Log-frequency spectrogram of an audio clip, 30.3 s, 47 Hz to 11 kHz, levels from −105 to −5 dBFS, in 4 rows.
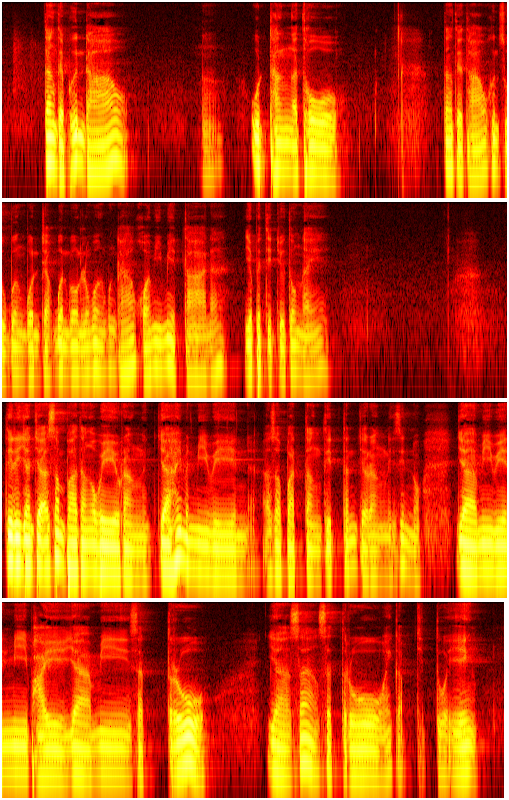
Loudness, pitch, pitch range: -27 LUFS, 100 Hz, 95-110 Hz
